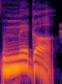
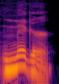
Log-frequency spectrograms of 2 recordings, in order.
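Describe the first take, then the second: First: The word ends with an open 'ah' sound. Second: The word ends with a clear 'r' sound. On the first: The speaker calls it right. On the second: The speaker calls it wrong.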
